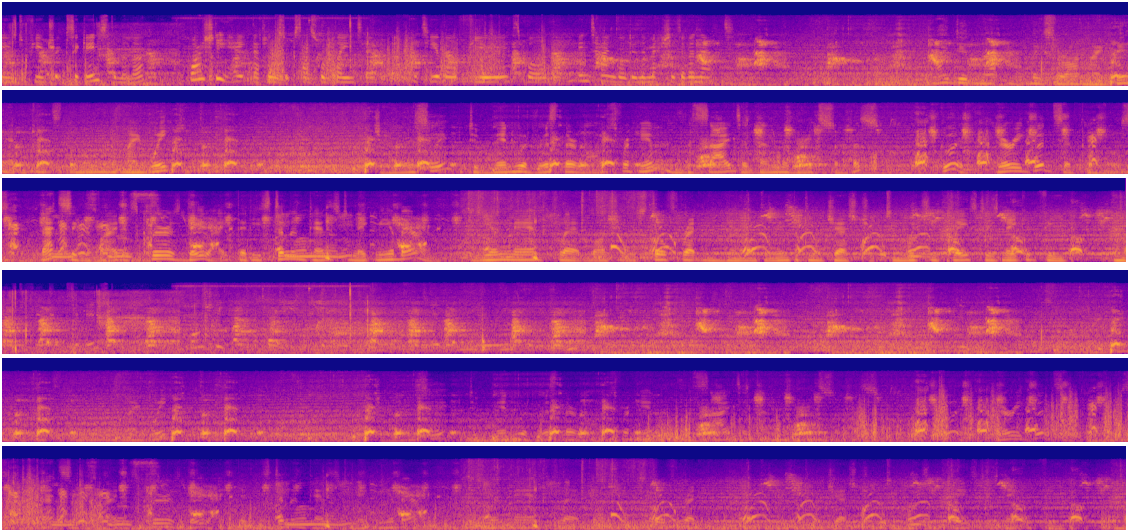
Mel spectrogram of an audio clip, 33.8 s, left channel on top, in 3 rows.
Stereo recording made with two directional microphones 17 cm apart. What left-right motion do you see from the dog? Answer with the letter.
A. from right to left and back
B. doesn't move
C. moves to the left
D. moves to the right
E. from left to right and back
C.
